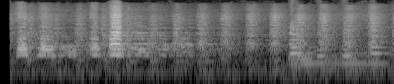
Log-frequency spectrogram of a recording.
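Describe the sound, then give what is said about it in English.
A Wisconsin Central Railroad train rolls by in Stevens Point with a steady, rhythmic chugging, and its horn sounds in short blasts partway through, then a lower, sustained horn tone near the end. No one speaks. “The Wisconsin Central Railroad came to Stevens Point.”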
